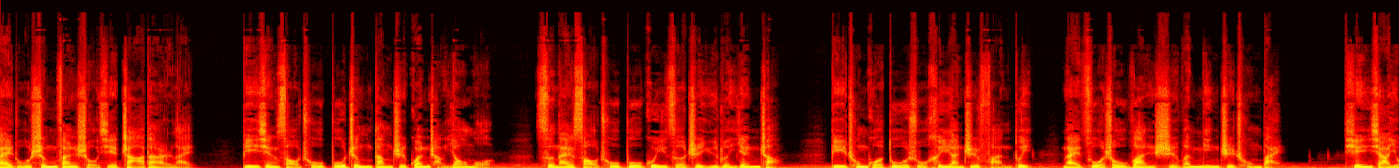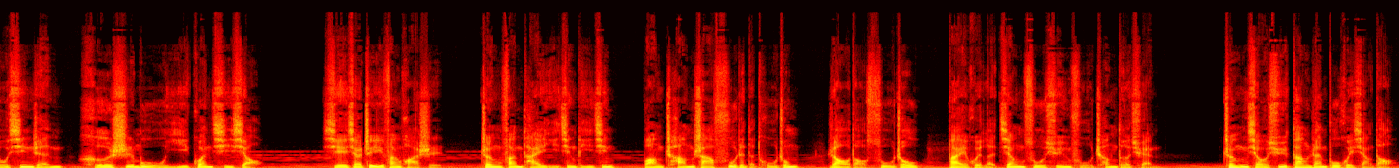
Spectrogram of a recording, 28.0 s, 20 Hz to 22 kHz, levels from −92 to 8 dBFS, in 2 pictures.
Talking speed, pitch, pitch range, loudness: 240 characters per minute, 105 Hz, 95-115 Hz, -22 LUFS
